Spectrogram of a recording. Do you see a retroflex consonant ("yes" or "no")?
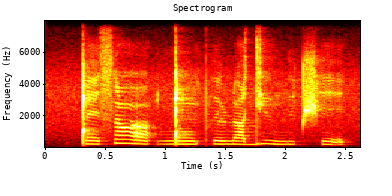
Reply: yes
